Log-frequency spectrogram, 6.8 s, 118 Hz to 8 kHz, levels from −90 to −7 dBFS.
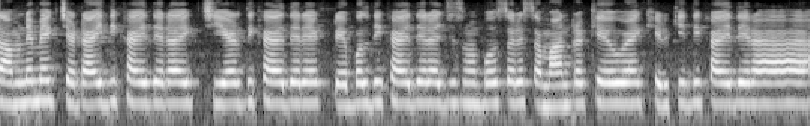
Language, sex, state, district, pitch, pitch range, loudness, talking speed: Hindi, female, Bihar, Patna, 255 Hz, 255-260 Hz, -14 LUFS, 275 wpm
